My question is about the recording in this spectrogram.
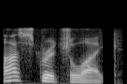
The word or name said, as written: ostrichlike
